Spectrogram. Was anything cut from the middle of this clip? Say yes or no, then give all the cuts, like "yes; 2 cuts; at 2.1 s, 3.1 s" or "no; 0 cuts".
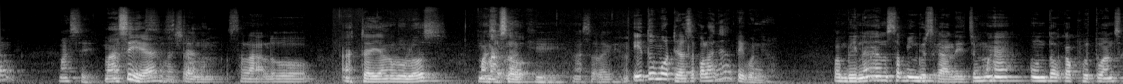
yes; 2 cuts; at 3.2 s, 6.3 s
